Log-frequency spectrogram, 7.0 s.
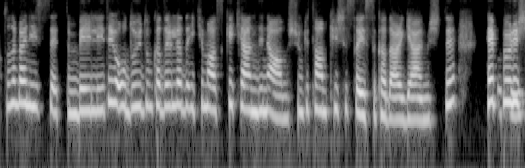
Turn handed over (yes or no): no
